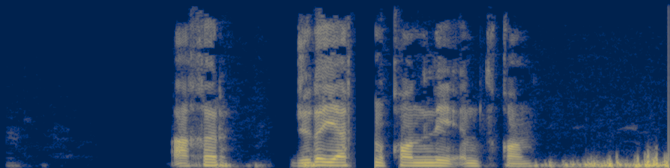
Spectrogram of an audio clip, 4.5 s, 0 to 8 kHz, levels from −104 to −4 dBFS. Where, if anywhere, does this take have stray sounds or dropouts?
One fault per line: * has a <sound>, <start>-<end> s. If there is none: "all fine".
* has a dropout, 2.4-2.5 s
